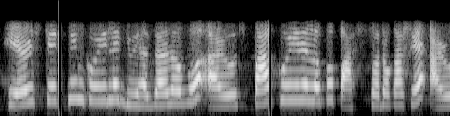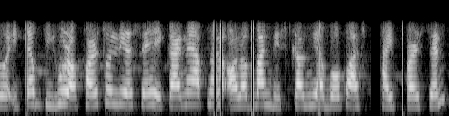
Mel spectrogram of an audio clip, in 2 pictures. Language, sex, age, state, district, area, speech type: Assamese, female, 45-60, Assam, Kamrup Metropolitan, rural, conversation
